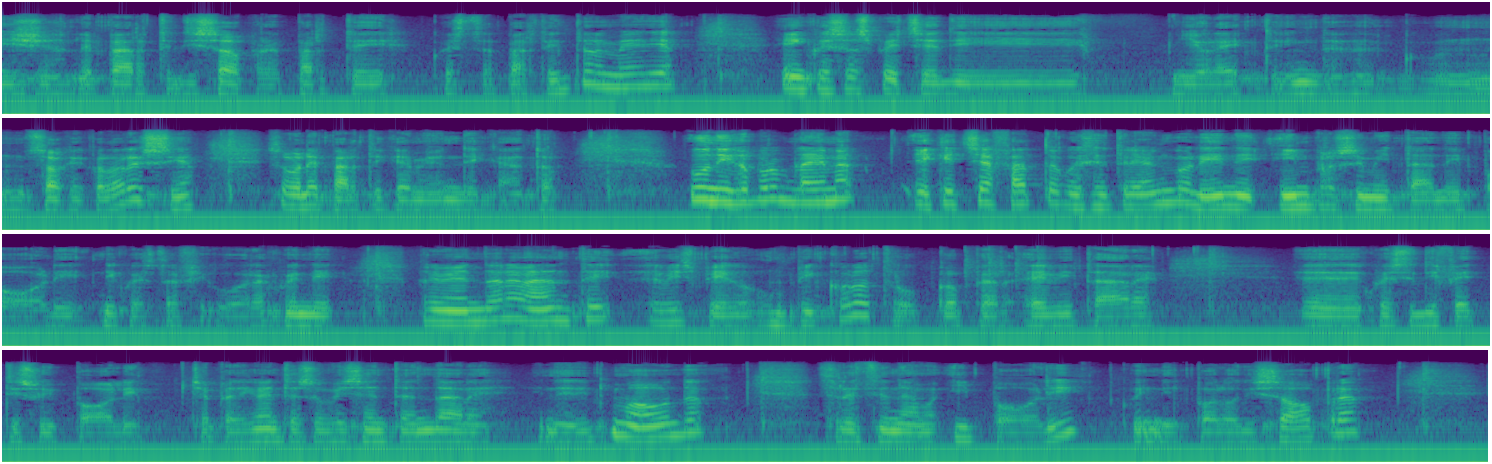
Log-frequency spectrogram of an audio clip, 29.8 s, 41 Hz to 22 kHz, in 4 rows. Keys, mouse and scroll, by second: 18.1 middle click, 19.7-20.2 scroll up 4, 21.5 middle click, 24.5 a, 27.9 b.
